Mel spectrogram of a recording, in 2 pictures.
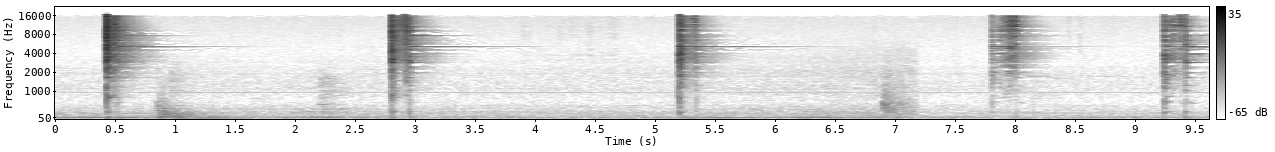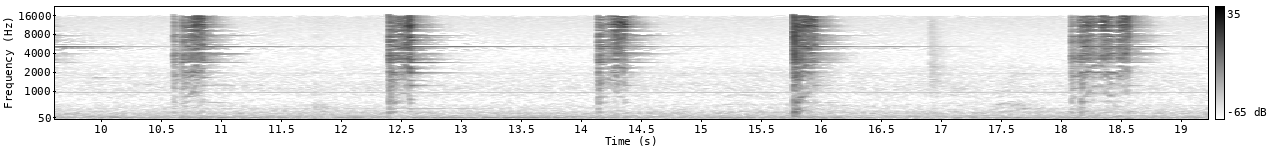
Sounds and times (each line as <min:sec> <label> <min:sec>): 0:02.8 Knife Sharpening 0:03.3
0:05.2 Knife Sharpening 0:05.8
0:07.8 Knife Sharpening 0:08.3
0:09.2 Knife Sharpening 0:09.7
0:10.6 Knife Sharpening 0:11.3
0:12.4 Knife Sharpening 0:13.1
0:14.1 Knife Sharpening 0:14.7
0:15.8 Knife Sharpening 0:16.2
0:18.1 Knife Sharpening 0:18.9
